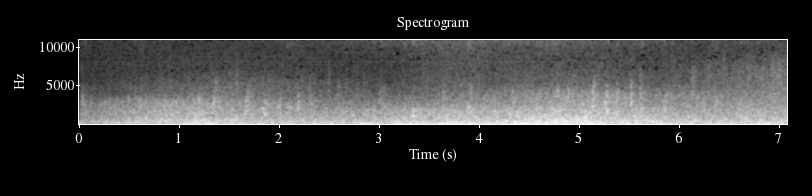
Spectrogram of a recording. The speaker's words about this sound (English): Rain, rain, go away. Come again another day.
